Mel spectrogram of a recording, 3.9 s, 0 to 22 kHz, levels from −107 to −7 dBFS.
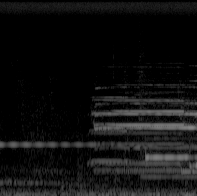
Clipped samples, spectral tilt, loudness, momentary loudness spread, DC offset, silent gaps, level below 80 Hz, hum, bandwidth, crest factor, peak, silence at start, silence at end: under 0.1%; -3 dB/octave; -60 LUFS; 9 LU; under 0.1%; none; -80 dBFS; none; over 20 kHz; 16 dB; -48 dBFS; 0 s; 0 s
